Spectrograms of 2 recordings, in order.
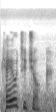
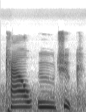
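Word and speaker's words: caoutchouc: rubber is that rubber coyote jock it's pronounced cow Oh Chuck cow Luke and it means rubber in French okay thanks guys thanks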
